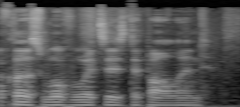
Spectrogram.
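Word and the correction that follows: Lynde: Is it Lind? – Yes. – Oh, I've Paul been Lind. Saying his name wrong for the last.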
